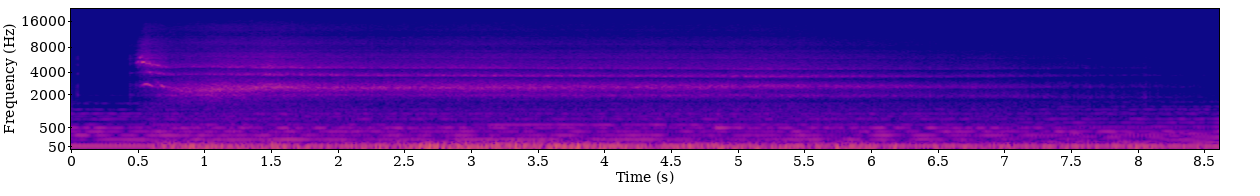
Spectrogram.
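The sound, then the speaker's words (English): A long, steady whooshing exhale through the mouth for a count of eight, lasting about eight seconds, done as part of a breathing exercise after holding the breath, carrying a faint whistly tone that gradually tapers off, with no talking. “Hold the breath for a count of seven and exhale audibly through the mouth for a count of eight.”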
